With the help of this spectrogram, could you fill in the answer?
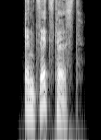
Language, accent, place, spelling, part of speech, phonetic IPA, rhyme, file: German, Germany, Berlin, entsetztest, verb, [ɛntˈzɛt͡stəst], -ɛt͡stəst, De-entsetztest.ogg
- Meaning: inflection of entsetzen: 1. second-person singular preterite 2. second-person singular subjunctive II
